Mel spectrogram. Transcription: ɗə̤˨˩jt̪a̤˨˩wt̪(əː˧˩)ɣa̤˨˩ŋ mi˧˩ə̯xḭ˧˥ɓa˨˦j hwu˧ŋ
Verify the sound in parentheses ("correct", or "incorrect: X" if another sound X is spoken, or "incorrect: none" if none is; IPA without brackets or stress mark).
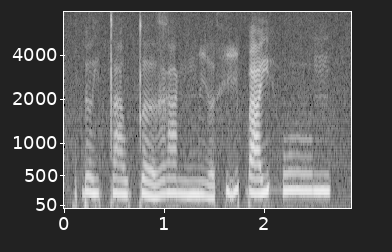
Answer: correct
